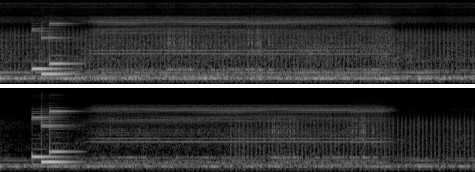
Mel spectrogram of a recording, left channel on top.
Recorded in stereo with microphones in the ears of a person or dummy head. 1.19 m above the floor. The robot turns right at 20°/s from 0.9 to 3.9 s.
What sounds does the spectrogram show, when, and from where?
0.3 s an alarm: 10° right (ahead or behind), 0.5 m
